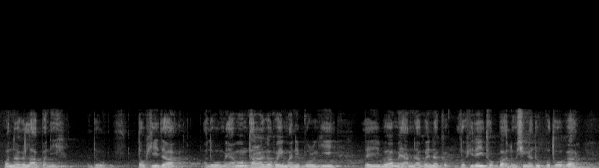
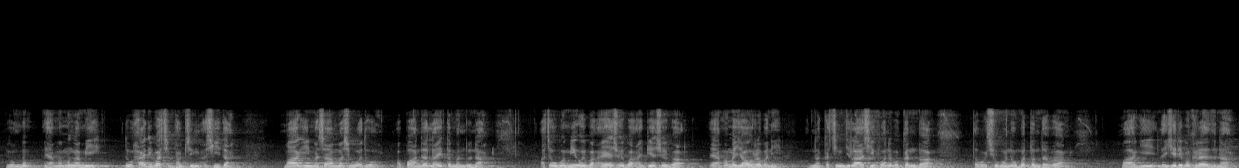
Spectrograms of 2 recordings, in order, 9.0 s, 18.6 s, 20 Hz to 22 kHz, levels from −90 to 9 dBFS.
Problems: none marked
